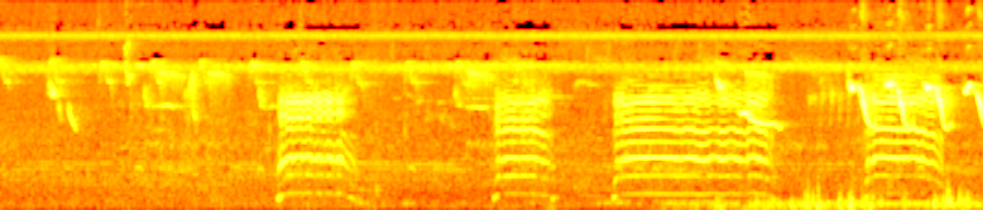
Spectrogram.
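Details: Free-grazing village goats feeding on wild grass in a grass field; four harmonic, wavering bleats in close succession, with brief chirps of birds and some low rustling noise toward the end.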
